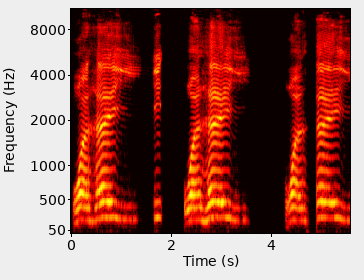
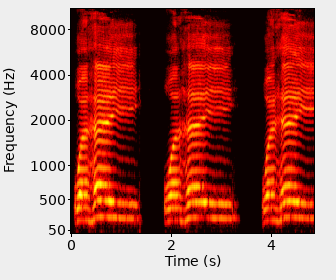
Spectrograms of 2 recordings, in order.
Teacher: Ya yang mati tu perlu dibunyikan dengan jelas. Dengan cara tengah lidah ditinggikan sampai atas. Sampai atas tapi cuma jangan sampai tertahan.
